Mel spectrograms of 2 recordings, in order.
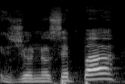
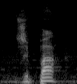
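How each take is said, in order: First: All four syllables are pronounced fully. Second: It is squeezed into two quick syllables. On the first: "usually people we will say je ne sais pas" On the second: "Some other people would say je pas"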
